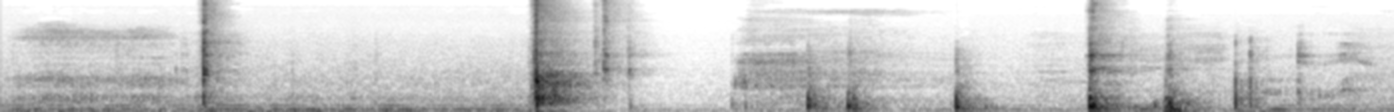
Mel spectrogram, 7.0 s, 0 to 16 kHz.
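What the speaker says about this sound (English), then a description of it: "you're going to have to put a lot of pressure against the seat pan for the staple to go in it" A manual stapler snaps staples into a DR650 motorcycle seat pan, several sharp separate clacks spaced irregularly, with some handling noise between them.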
